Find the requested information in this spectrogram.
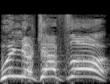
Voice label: location top floor window, US; localized english; battlechatter

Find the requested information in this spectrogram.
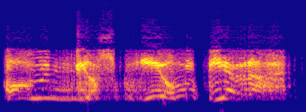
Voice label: damaged pilot, mood med, speech; War Thunder

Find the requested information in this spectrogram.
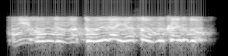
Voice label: dialog, dialogs japanese; War Thunder

